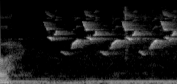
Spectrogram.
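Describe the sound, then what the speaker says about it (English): Wild bird calling outdoors in early warm weather, a series of short high chirps and whistled notes repeating in quick bursts, fairly close and clear over a low steady background hum. "Trying to see what kind of bird it is."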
